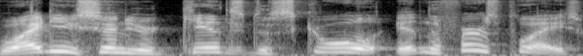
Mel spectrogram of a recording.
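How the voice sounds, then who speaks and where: A man with an American accent talks at a moderate pace in a very clean recording with a silent background. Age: 70s. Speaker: political commentator. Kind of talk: opinion monologue. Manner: conversational, with filler uhs.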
